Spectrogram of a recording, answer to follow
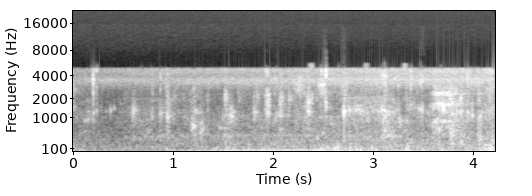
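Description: Water splashing as a hooked flathead thrashes at the surface beside a small aluminium boat, in many short, scattered splashes that grow louder toward the end, over a low rumble of wind on the microphone.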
